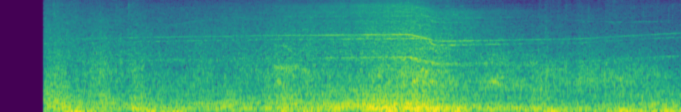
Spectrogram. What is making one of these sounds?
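A jet engine whines loudly nearby, then drops in pitch as it passes.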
